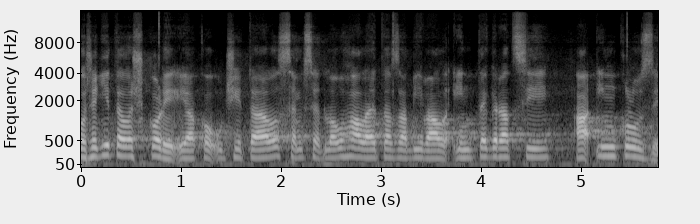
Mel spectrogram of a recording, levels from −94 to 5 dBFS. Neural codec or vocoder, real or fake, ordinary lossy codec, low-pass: autoencoder, 48 kHz, 128 numbers a frame, DAC-VAE, trained on Japanese speech; fake; Opus, 24 kbps; 14.4 kHz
